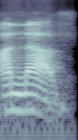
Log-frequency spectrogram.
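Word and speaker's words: ענו: The word for in Hebrew for humility is anav. Anav is spelled ayin nun vav, anav.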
